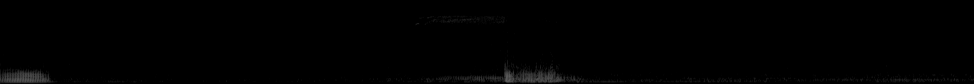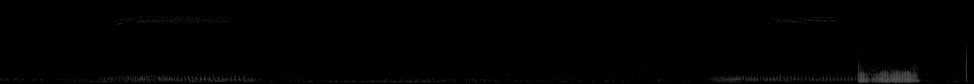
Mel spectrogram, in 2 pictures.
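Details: Sleeping French bulldog snores in a slow cycle, each rattling inhale with a sharp whistling hiss, about every six seconds, then quiet breathing between, indoors.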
